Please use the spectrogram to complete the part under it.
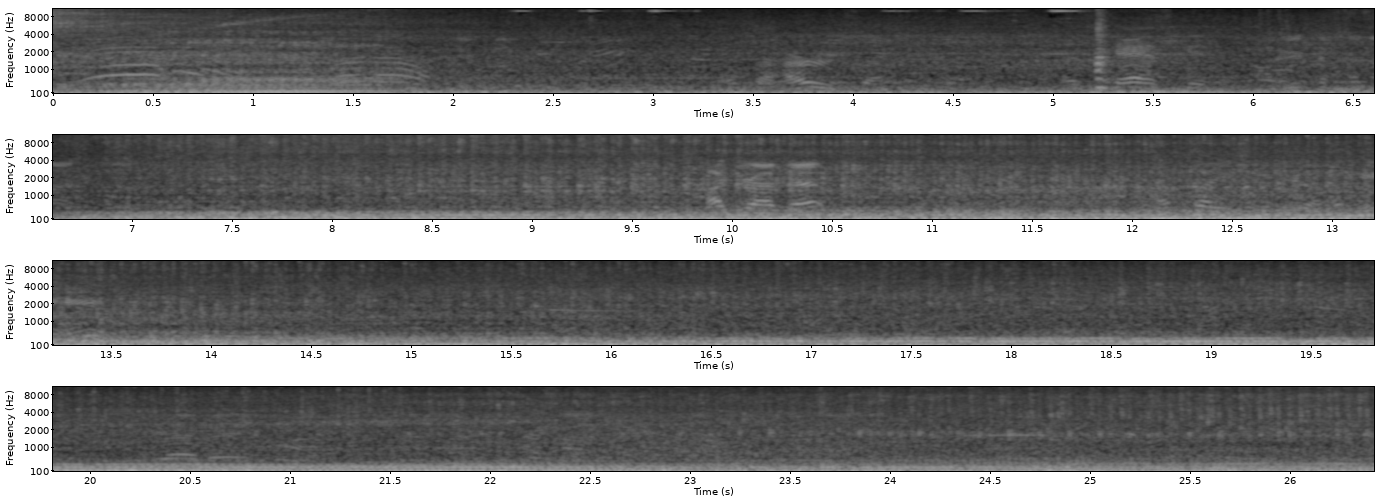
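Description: Old car engines rumble as vehicles drive slowly past nearby.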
